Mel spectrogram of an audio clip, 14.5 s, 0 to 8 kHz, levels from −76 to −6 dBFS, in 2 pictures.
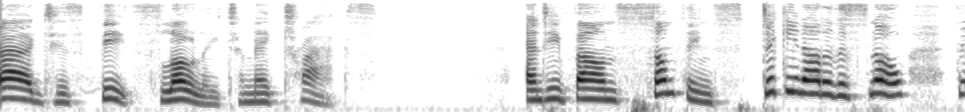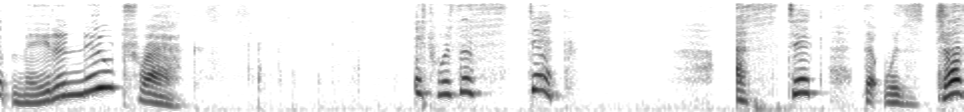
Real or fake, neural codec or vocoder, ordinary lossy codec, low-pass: real; none; AAC, 48 kbps; 7.2 kHz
